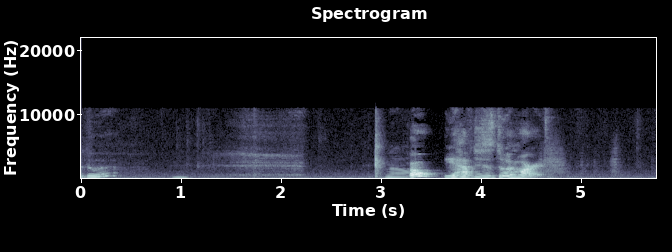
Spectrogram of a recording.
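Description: A woman speaks casually up close.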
